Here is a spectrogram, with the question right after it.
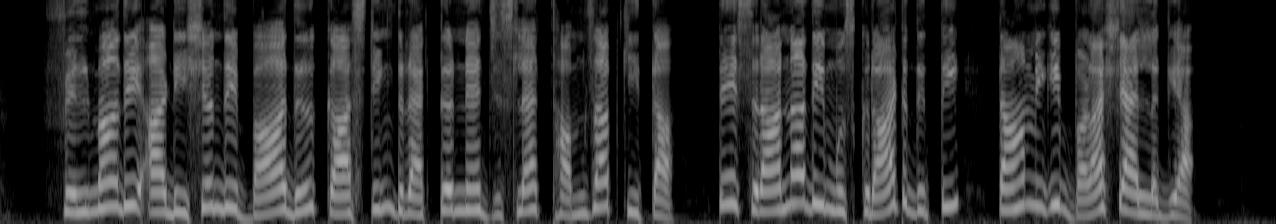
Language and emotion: Dogri, happy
